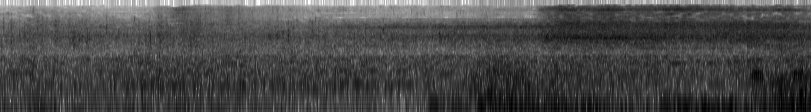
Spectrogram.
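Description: Tall grass rustles as someone pushes through it.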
